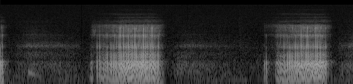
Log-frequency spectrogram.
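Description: Loud, rattling snores on each breath in, about two in seven seconds, with quiet breathing out between, from a sound-effect recording.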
